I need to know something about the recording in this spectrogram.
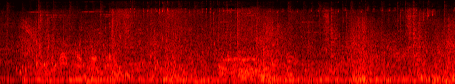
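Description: Cartoonish battle effects clash, pop and thud in quick bursts.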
